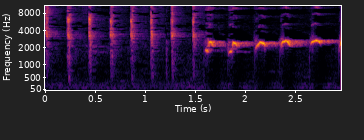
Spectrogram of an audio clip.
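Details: Greater green leafbird, a champion songbird, giving a full fill-in song: a string of sharp clicking chips, then a steady sequence of short warbled whistles at an even pitch.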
